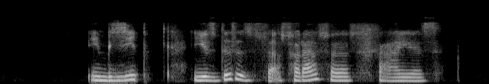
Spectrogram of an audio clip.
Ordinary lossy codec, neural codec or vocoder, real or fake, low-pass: Opus, 24 kbps; codec, 16 kHz, 1.1 kbps, Voila-Tokenizer; fake; 7.2 kHz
